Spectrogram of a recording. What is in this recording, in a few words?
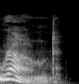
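"round", British English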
